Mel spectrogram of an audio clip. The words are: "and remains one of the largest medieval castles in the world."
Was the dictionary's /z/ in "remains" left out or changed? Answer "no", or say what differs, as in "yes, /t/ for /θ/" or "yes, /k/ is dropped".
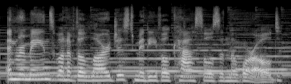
no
